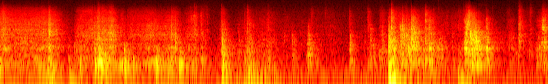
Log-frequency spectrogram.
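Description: Irregular knocks and clunks of an over-the-range microwave being unbolted and lifted down off its wall-mounting bracket under the cabinets, with a loud thump about eight seconds in and more clatter near the end.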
